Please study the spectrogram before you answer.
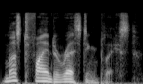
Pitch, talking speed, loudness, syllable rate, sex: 120 Hz, 250 wpm, -17 LUFS, 6.5 syllables/s, male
